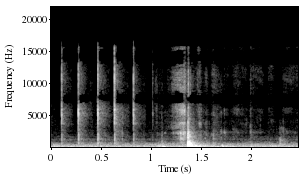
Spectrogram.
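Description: Fingernails tapping the underside of a plastic paint palette, a quick even run of clicks at about six a second, to knock air bubbles out of freshly mixed paint. The tapping stops before a second in and is followed by one louder knock as the palette is set down on the table.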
